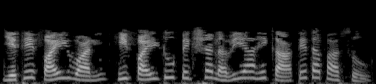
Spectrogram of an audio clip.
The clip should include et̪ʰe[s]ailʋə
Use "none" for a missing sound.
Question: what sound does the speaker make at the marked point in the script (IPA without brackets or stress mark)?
f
